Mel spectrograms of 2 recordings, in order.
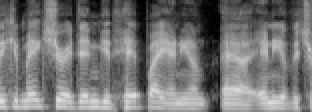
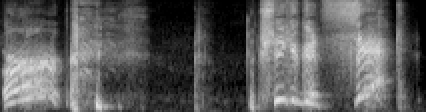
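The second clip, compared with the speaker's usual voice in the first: angry; 11 semitones higher, much slower than usual. Retold or imitated. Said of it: "The man angrily says".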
